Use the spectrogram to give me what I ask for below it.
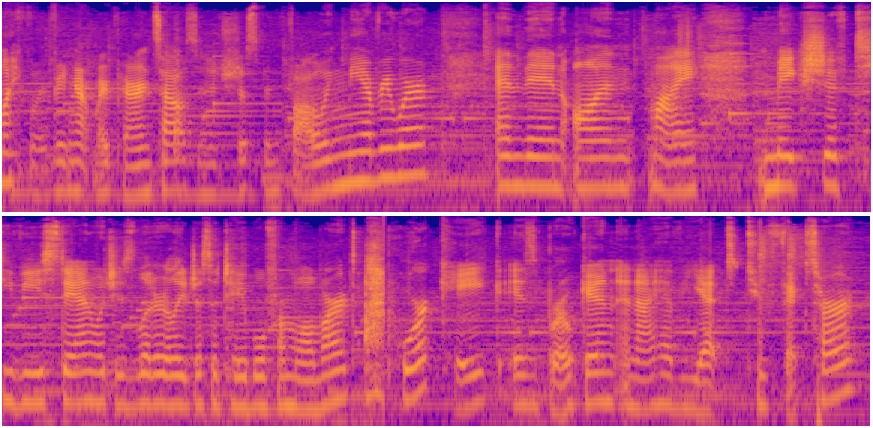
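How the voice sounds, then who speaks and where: Chatty young woman vlogging from her bedroom. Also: fairly high pitch. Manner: chatty, relaxed, lots of fillers. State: out of breath. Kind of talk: casual vlog.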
